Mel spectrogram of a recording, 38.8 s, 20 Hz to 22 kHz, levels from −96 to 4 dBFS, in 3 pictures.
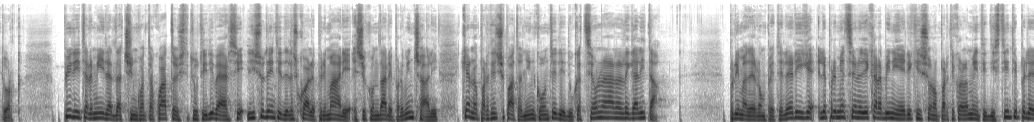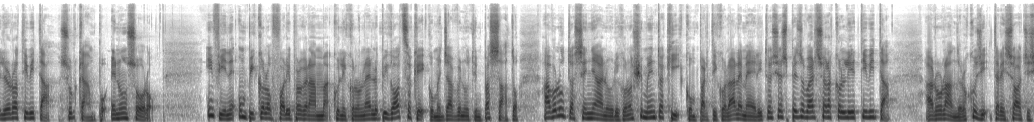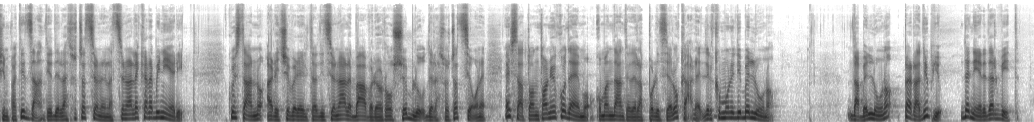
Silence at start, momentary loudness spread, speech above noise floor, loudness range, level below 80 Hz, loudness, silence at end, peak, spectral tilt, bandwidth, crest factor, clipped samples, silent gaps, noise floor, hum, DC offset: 0 s; 5 LU; 35 dB; 2 LU; -50 dBFS; -18 LUFS; 0.2 s; -4 dBFS; -5.5 dB/octave; 19.5 kHz; 14 dB; under 0.1%; none; -53 dBFS; none; under 0.1%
